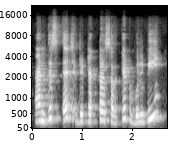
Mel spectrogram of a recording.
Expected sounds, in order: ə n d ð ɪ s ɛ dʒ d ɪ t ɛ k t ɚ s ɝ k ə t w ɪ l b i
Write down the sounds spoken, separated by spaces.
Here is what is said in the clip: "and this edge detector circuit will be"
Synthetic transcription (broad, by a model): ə n d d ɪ s ɛ dʒ d ɪ t ɛ k t ɚ s ɝ k ə t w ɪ l b i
